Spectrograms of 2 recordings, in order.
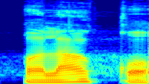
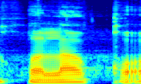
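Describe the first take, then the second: The two takes are said the same way.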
